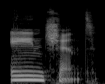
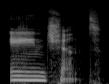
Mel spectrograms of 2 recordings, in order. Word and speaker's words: ancient: And notice the pronunciation. Chint chi chi chint, ancient, ancient.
